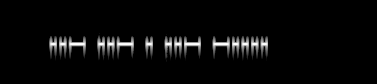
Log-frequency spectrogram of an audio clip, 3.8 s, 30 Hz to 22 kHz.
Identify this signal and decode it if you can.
Morse code, heard as a keyed tone, about 25 wpm, 700 Hz. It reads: UUEU6
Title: Five Challenging Letter-Number Combinations 25wpm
